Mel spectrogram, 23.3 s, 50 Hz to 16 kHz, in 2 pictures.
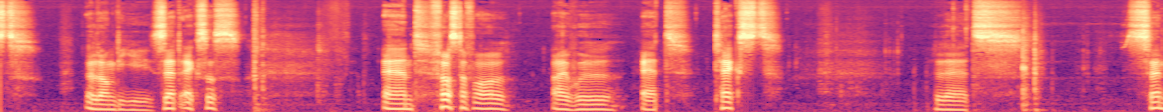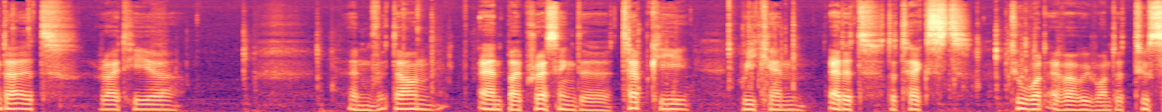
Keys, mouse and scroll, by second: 2.6 KP_0, 4.4 shift+a, 9.6-13.6 drag, 14.2 g, 18.0 Tab, 19.0 BackSpace, 19.2 BackSpace, 19.4 BackSpace, 19.6 BackSpace, 21.1-22.0 typing.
